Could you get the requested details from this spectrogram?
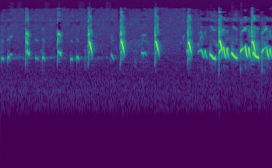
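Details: Clean recording of a sandpiper: spaced sharp high chirps, each paired with a softer lower whistle, about three a second, then bursting into a dense excited trill of clipped notes at the end.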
